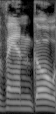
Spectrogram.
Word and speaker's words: Van Gogh: Because, you know, if you learn what a Van Gogh is, and I know I pronounce it I'm pronouncing it the American way, but whatever.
